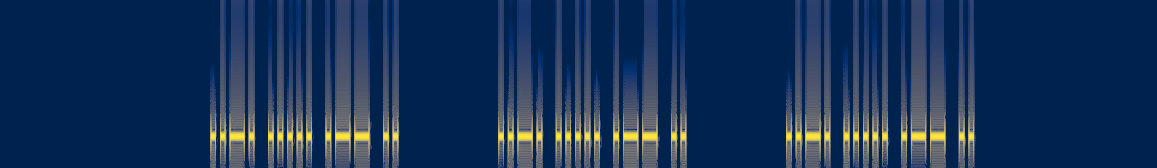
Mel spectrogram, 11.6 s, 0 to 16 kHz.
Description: Morse code, heard as a keyed tone, about 25 wpm, 700 Hz. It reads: F5WI F5WI F5WI
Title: DXCC-100 Call Signs - 4 Characters - Repeated 3x - 25wpm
